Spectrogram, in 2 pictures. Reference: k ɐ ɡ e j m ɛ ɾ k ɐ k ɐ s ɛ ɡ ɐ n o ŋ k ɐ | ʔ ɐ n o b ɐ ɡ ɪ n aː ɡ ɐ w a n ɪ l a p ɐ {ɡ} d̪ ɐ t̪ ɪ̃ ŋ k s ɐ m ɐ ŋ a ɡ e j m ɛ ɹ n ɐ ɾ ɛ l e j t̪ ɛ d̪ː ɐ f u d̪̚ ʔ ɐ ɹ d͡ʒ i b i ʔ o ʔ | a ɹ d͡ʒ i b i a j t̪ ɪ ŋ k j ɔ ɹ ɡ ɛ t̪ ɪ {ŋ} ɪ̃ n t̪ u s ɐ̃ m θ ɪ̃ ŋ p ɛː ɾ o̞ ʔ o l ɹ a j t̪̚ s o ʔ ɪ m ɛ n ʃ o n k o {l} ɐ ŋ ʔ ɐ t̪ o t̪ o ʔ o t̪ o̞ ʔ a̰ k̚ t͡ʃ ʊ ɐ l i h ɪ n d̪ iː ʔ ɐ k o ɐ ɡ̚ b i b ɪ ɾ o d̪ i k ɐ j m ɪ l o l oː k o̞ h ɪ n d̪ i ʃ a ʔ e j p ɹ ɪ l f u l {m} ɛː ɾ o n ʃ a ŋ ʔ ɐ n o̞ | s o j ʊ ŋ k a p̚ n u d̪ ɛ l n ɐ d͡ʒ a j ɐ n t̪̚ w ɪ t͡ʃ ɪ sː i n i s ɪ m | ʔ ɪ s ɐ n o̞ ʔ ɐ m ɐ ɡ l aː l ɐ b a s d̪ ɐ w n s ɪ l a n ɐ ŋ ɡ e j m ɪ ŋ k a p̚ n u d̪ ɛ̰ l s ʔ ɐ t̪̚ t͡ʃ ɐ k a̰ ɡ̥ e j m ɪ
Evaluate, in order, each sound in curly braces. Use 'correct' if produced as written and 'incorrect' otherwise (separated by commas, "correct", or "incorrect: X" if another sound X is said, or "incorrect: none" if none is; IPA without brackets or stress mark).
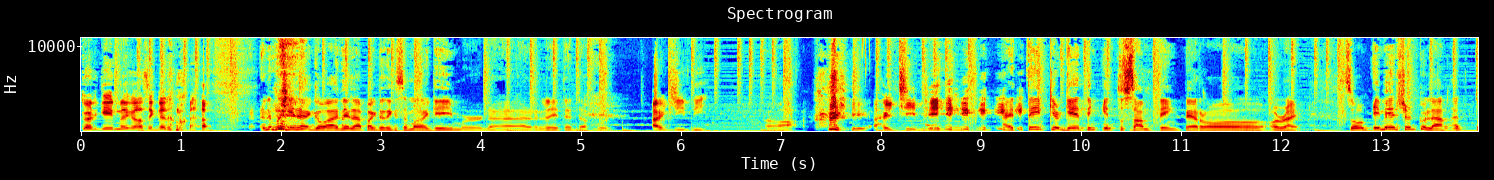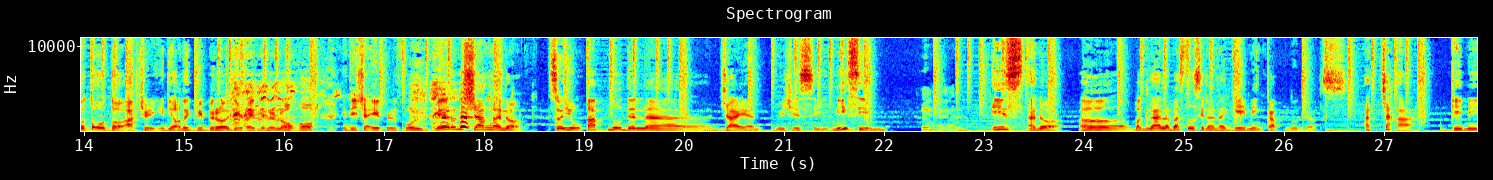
correct, correct, correct, correct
